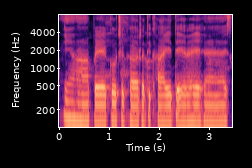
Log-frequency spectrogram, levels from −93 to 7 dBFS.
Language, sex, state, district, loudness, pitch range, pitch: Hindi, male, Jharkhand, Deoghar, -15 LUFS, 115-125 Hz, 120 Hz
